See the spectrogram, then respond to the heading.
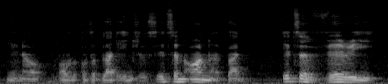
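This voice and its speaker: Guy with a lowish voice reacting to a story, casual but emphatic, repeats himself for stress. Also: normal speed, a little mellow, slightly rough. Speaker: reaction video host.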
